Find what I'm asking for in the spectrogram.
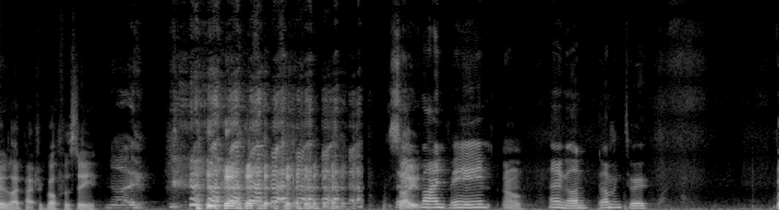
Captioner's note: laughs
